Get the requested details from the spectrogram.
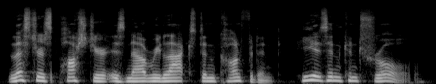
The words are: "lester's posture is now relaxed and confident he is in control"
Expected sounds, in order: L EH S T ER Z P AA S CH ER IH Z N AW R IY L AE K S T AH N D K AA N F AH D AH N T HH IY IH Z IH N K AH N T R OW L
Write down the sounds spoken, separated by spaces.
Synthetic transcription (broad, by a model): L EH S T ER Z P AA S CH ER IH Z N AW R IY L AE K S T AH N K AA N F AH D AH N T HH IY IH Z IH N K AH N T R OW L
